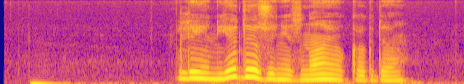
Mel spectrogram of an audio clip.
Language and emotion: Russian, sad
